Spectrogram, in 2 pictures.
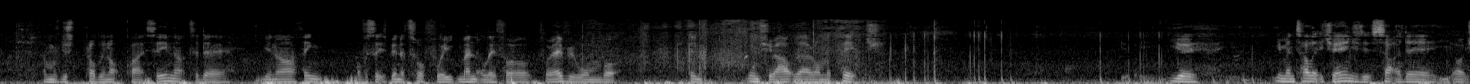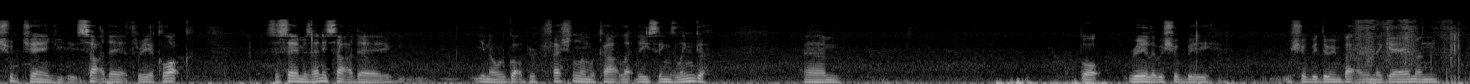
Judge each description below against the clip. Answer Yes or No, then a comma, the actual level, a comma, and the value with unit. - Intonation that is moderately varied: Yes, average, 4.2 semitones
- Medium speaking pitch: No, low, 115 Hz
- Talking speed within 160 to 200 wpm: Yes, average, 170 wpm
